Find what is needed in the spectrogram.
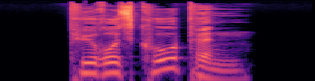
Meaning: dative plural of Pyroskop
- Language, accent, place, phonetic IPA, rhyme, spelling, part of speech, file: German, Germany, Berlin, [ˌpyʁoˈskoːpn̩], -oːpn̩, Pyroskopen, noun, De-Pyroskopen.ogg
